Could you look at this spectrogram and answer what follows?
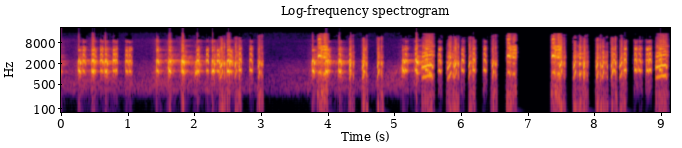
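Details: Common moorhen voice played to lure birds for hunting: bursts of quick, harsh kek-like notes in irregular groups, separated by short silences, some notes sliding upward.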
